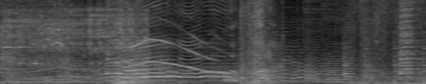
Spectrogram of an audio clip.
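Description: Animated-series soundtrack music with cartoon sound effects: about a second in, a pitched effect glides up and then back down over about a second, followed by a few short knocks.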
